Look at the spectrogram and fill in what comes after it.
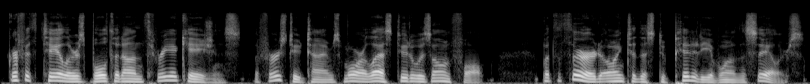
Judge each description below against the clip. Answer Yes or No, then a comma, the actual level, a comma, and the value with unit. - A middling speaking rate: No, fast, 220 wpm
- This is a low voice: Yes, low, 130 Hz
